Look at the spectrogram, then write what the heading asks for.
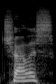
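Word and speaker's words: Challis: Is it Chalice, how you pronounce it? Yeah, that's correct.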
